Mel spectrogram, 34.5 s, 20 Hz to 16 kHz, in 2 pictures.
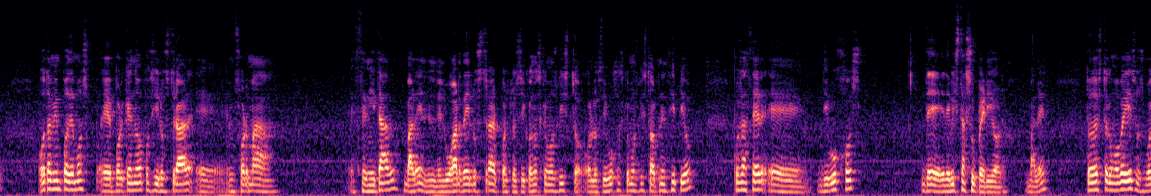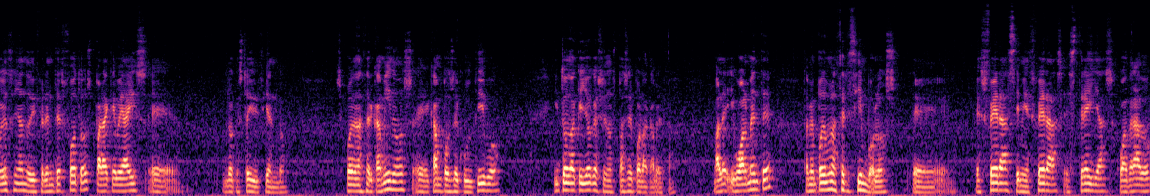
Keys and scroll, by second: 0.2 ctrl+t, 0.4 Return, 0.5 Right, 0.5 Up, 0.7 e, 1.2 v, 3.0 space, 3.4 space, 5.4 [, 5.6 ctrl+z, 5.8 [, 7.5 ctrl+t, 7.8 Return, 7.9 ctrl+t, 8.1 Return, 8.1-11.7 typing, 12.8 ctrl+t, 13.0 Return, 13.2 m, 14.3 ctrl+t, 14.6 Return, 14.7 v, 15.0 m, 15.2 ctrl+z, 15.4 ctrl+t, 16.1 Return, 16.6-19.1 typing, 20.7 ctrl+z, 21.1 ctrl+t, 21.6 b, 23.8 ctrl+z, 24.7 b, 27.9 ctrl+t, 28.2 v, 30.6-33.9 typing, 31.7 ctrl+alt+z.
